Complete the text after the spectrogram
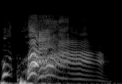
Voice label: Asian Ship Vox; Warlords; Units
